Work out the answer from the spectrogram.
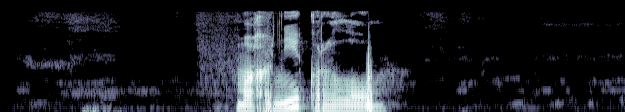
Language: Russian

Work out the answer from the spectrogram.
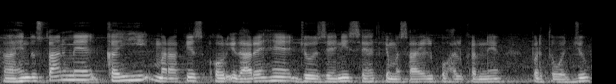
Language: Urdu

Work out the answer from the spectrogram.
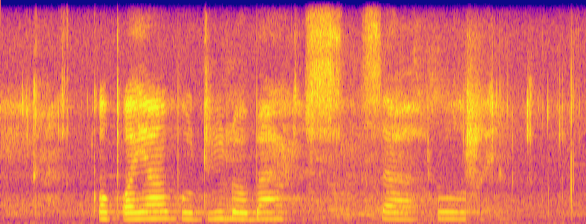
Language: Southern Sotho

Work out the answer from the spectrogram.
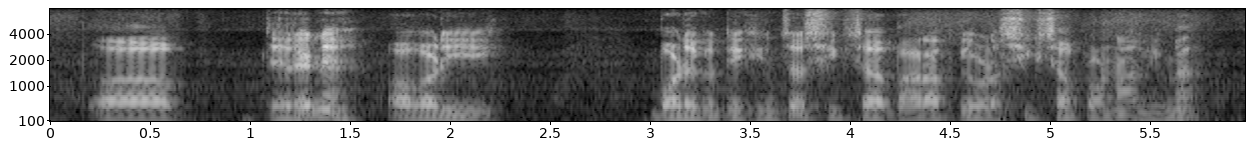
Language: Nepali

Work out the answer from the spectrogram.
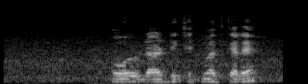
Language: Loarki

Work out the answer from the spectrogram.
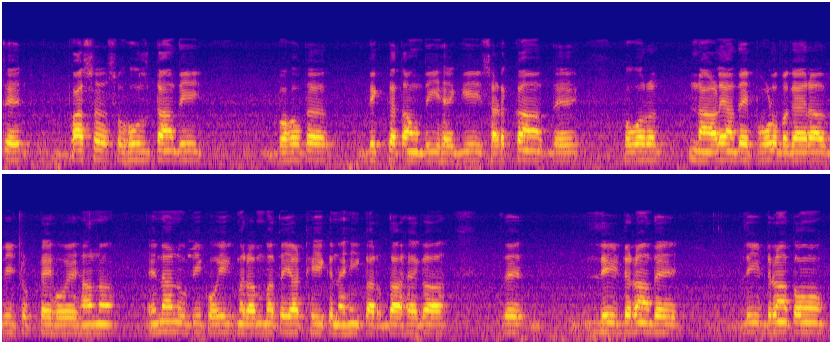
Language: Punjabi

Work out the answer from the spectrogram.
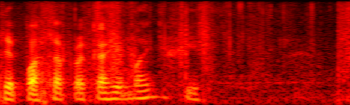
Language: Portuguese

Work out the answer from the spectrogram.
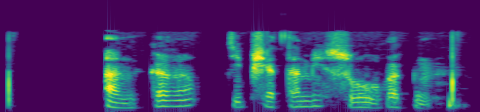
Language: Sihuas Ancash Quechua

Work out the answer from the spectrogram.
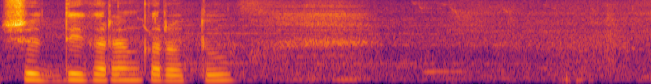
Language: Sanskrit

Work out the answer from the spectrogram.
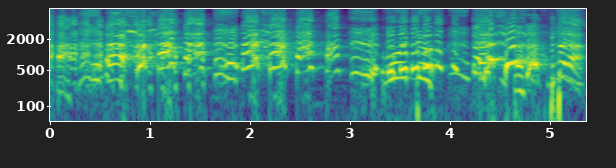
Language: Malay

